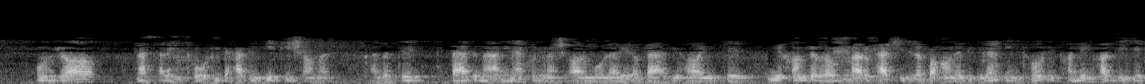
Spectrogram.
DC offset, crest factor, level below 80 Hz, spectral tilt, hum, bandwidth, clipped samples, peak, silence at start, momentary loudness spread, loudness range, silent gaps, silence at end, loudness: under 0.1%; 18 dB; -38 dBFS; -11.5 dB/octave; none; 3.9 kHz; under 0.1%; 0 dBFS; 0 s; 7 LU; 3 LU; none; 0 s; -20 LUFS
